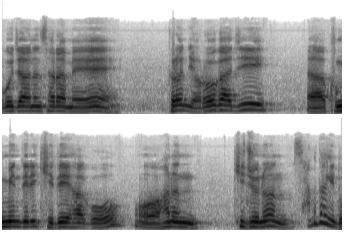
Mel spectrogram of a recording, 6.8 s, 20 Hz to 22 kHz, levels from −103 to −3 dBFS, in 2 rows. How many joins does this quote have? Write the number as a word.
zero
